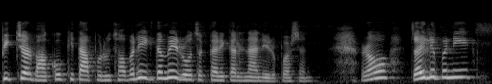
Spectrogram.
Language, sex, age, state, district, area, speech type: Nepali, female, 45-60, West Bengal, Darjeeling, rural, spontaneous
